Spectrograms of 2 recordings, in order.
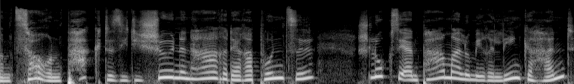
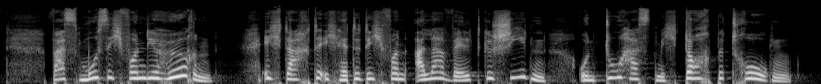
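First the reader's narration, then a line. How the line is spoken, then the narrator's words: Called out. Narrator (German): rief die Zauberin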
